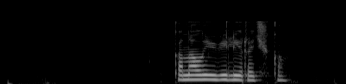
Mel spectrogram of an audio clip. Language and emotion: Russian, neutral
